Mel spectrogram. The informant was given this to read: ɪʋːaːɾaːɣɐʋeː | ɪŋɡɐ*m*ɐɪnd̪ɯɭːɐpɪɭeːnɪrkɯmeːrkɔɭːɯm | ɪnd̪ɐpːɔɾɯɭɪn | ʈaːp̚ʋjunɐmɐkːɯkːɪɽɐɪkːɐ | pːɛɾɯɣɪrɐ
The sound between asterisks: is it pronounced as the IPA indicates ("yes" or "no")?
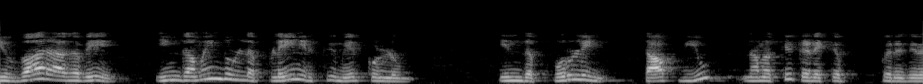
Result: yes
